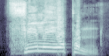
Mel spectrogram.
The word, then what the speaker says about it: Fierljeppen: It is pronounced Fierljeppen.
